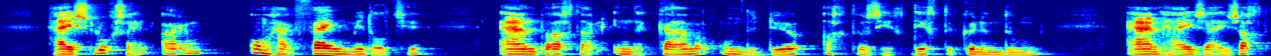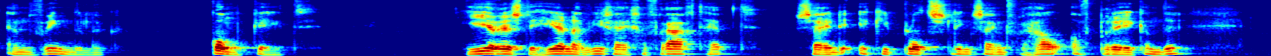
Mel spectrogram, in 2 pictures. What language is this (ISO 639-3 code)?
nld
